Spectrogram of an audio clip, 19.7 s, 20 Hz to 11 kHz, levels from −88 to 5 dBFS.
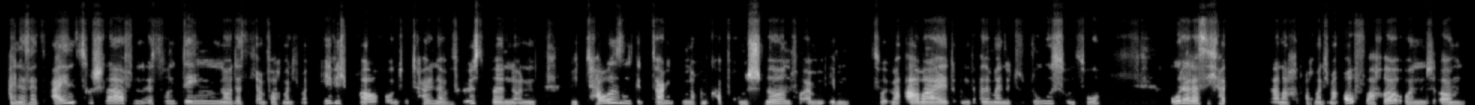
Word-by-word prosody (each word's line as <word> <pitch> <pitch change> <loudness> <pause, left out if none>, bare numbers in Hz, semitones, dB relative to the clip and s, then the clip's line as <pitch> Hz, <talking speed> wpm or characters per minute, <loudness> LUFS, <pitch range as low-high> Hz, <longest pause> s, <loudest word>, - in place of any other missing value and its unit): einerseits 175 -3 -5
einzuschlafen 235 -4 +2
ist 220 - -9
so 210 - -13
'n 215 0 -10
Ding, 210 0 0 0.3
ne, 195 - -3
dass 210 - -7
ich - - -24
einfach - - -7
manchmal - - -10 0.2
ewig 240 +2 -1 0.2
brauche 200 0 +2
und 180 - -9
total 200 +2 -5
nervös 190 +6 0
bin 190 0 -1
und 180 0 -5 0.5
mir - - -6 0.2
1.000 255 -7 +2
Gedanken 200 - 0
noch 190 0 -8
im 295 - -7
Kopf 215 - -4
rumschwirren, 195 +3 +7
vor - - -7
allem 190 +10 -4
eben 175 -2 -8 0.3
so - - -5
über - - -3
Arbeit 190 - +5
und 180 - -12
alle 190 0 -3
meine 90 - -4
To-do's 220 +2 -5
und 165 -1 -11
so 200 +5 -6 0.9
oder, 230 +3 +5
dass 215 0 +5
ich 215 - +3
halt 210 - +1 0.6
danach - - -2
auch - - -11
manchmal - - -4
aufwache 220 +4 +3
und, 190 0 -4
ähm 175 -1 -1
200 Hz, 145 wpm, -23 LUFS, 185-225 Hz, 0.9 s, rumschwirren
